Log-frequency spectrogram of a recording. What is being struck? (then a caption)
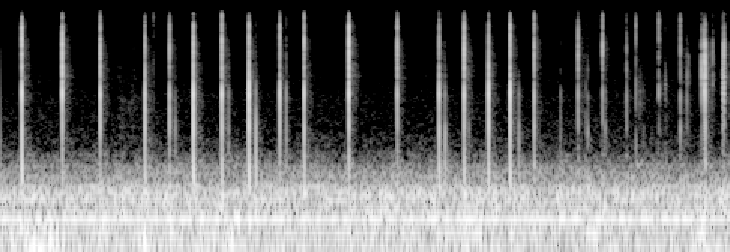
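Plastic phone case. A clear plastic phone case is tapped with a fingernail on the camera area and side, producing a steady series of short, sharp, bright clicks that die away almost instantly. A constant low hum sits underneath the taps throughout.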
